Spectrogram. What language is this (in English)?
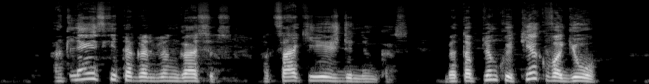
Lithuanian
